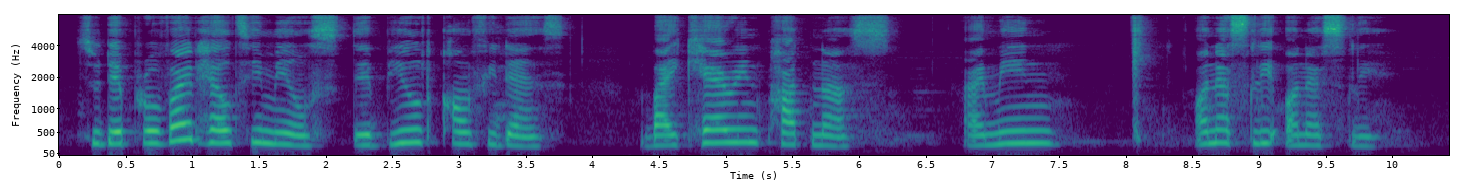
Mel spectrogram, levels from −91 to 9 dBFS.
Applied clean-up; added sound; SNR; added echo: none; none; none; none.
